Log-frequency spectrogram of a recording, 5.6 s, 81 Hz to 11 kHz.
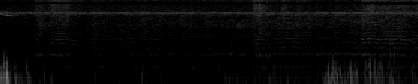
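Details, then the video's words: Honey bees working alsike clover blossoms on 8 June 2020. A steady humming buzz runs through the whole stretch, growing fuller near the end, with low wind buffeting and a brief knock at the start. "Honey bees on Alsike Clover, 8 June 2020"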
